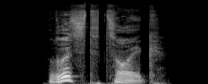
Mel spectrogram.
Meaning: 1. know-how, skills needed for a task 2. a field of expertise needed for a task 3. equipment
- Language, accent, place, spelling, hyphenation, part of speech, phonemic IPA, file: German, Germany, Berlin, Rüstzeug, Rüst‧zeug, noun, /ˈʁʏstˌt͡sɔɪ̯k/, De-Rüstzeug.ogg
